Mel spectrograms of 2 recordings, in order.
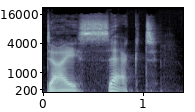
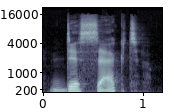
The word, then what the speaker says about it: dissect: Okay, let's talk about the first word in this episode, which is dissect, or dissect, or dissect. Emphasize either syllable, and the first syllable can be di or di, dissect. D-I-S-S-E-C-T.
